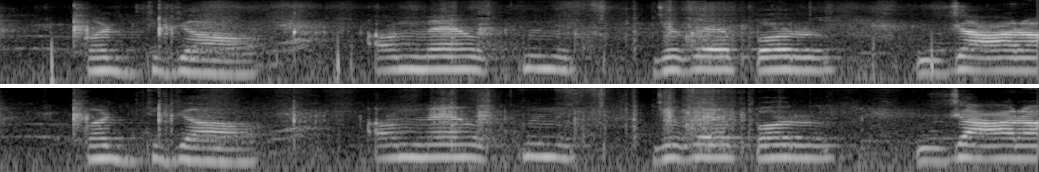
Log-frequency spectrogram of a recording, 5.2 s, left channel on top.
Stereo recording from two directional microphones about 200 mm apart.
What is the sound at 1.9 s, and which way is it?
A woman's voice, 15° right (ahead or behind).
